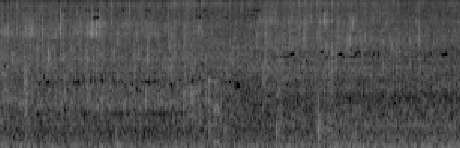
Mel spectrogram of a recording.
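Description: Food frying in a hot pan on the stovetop: a steady sizzle with fine crackles.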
